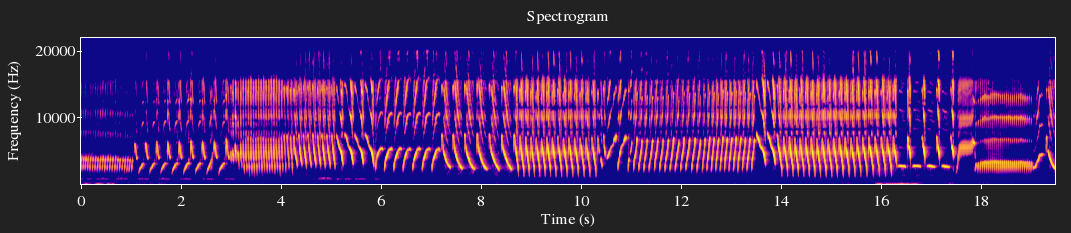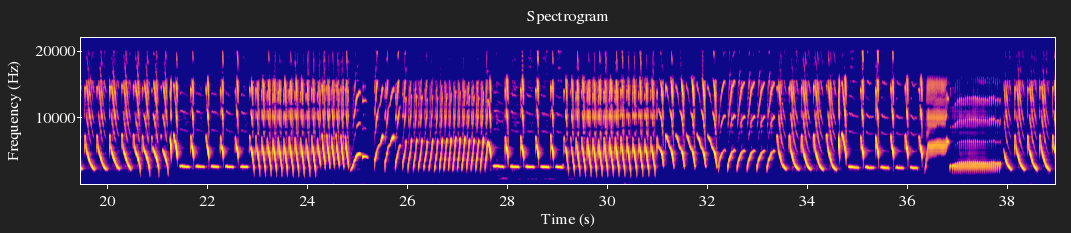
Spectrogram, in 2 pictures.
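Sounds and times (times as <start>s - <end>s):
canary singing: 0.0s - 38.9s.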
